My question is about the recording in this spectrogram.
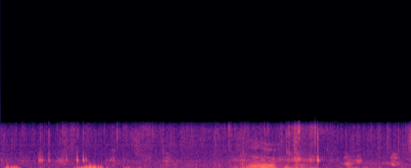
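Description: Two dogs moving and nosing about in snow, with scattered rustling and crunching and a short, high, wavering vocal sound about two and a half seconds in.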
